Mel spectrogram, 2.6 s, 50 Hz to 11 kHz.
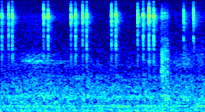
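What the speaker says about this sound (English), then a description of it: "I'm just clicking and then double clicking to get the full ring" Computer mouse clicks and double clicks during texturing work in Maya 3D software, sharp close taps in irregular singles and quick pairs over a faint steady hum.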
